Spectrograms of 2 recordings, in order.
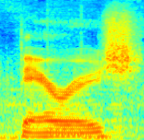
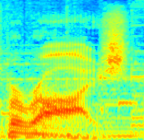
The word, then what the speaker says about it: Barrage: It'll do a fair chunk as it opens up with a little bit of beerish to start with. Oh, sorry. I'm being told in my earpiece that it's pronounced barrage.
